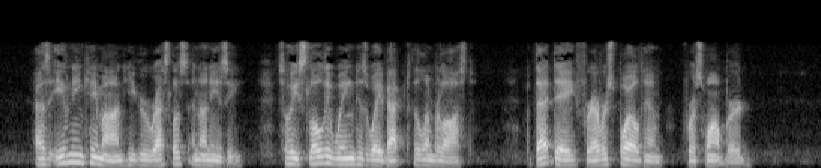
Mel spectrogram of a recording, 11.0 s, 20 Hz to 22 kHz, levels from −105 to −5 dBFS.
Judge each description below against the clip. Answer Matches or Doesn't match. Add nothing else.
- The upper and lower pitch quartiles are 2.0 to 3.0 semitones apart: Doesn't match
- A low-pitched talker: Matches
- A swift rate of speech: Doesn't match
